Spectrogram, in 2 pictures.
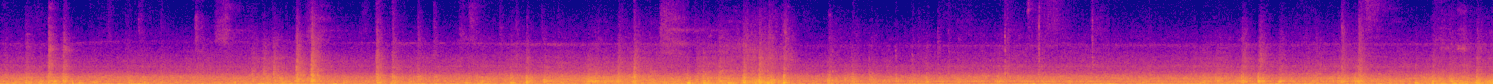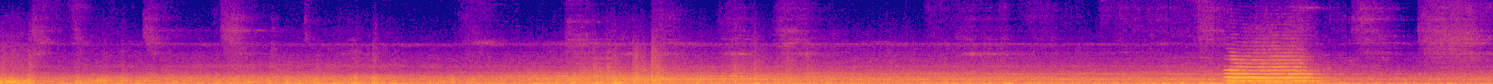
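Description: A passenger train runs along the track: a steady rumble of the coach, with the wheels clicking irregularly over rail joints and points. Near the end a train horn sounds once, for about a second.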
